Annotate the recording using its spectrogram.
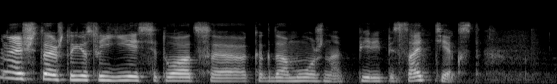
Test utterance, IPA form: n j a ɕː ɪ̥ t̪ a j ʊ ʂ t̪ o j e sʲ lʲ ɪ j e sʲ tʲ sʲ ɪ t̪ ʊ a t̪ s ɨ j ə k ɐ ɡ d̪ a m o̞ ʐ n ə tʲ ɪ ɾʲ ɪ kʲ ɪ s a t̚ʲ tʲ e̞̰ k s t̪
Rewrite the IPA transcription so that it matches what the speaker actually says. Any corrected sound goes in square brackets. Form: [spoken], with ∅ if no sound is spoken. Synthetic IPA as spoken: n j a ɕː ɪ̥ t̪ a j ʊ ʂ t̪ o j e sʲ lʲ ɪ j e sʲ tʲ sʲ ɪ t̪ ʊ a t̪ s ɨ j ə k ɐ ɡ d̪ a m o̞ ʐ n ə [pʲ] ɪ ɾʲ ɪ [pʲ] ɪ s a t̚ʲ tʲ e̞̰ k s t̪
